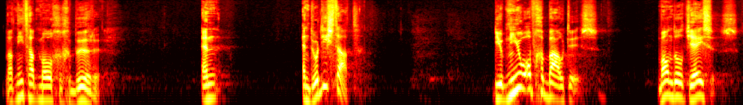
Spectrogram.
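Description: A man's voice: a little high, fairly bright tone. A man preaching a sermon, retelling a story and acting out its cries, often repeating words as he goes. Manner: storytelling, acts out quoted cries, frequent repeats. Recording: long hall reverb.

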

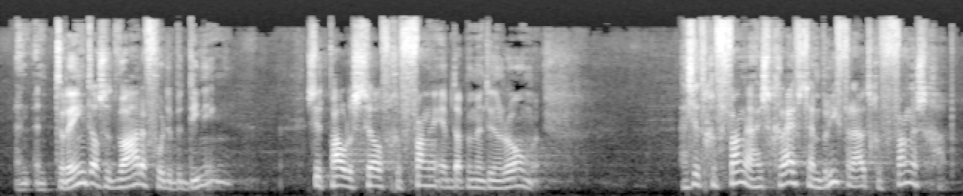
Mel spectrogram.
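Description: A man's voice: mid-range voice, husky. A man preaching a sermon in an earnest, emphatic way, repeating key phrases. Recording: long hall reverb.

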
